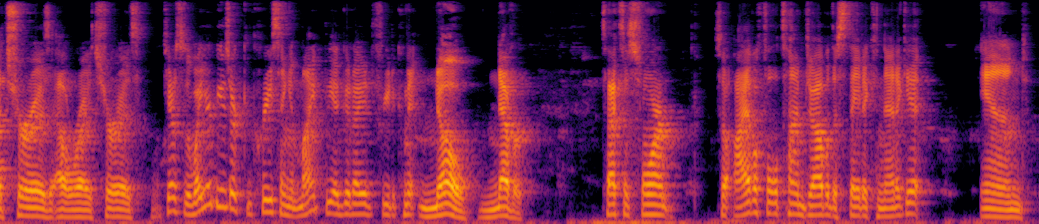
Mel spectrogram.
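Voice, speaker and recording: Casual man hosting a live sports stream. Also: mid-range voice. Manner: chatty, reads viewer comments aloud. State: voice worn out. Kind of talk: casual live stream chat reading comments.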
